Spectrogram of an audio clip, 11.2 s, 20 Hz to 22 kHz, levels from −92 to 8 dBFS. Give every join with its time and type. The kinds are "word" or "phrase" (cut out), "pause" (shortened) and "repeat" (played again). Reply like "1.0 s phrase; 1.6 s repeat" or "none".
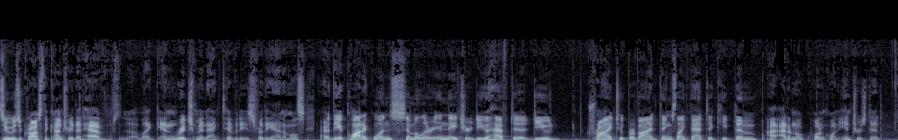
3.9 s pause

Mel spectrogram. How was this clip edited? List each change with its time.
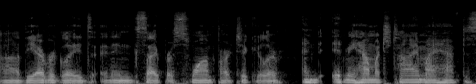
1.3 s word; 2.1 s word; 3.4 s word

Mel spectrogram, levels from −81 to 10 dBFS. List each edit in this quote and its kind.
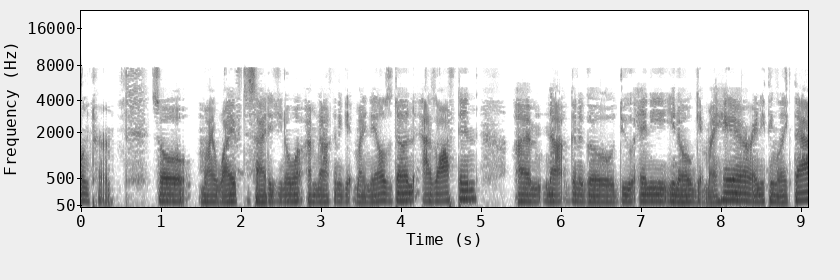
none

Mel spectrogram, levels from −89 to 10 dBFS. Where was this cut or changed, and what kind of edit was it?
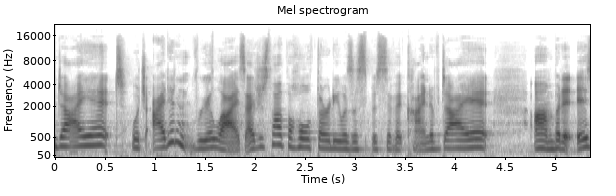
none

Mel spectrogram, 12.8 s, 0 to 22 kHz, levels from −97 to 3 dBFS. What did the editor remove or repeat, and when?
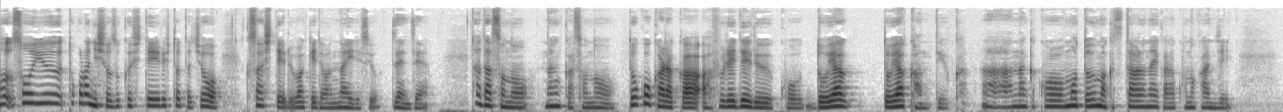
4.7 s pause; 5.3 s pause; 6.2 s pause; 9.7 s pause

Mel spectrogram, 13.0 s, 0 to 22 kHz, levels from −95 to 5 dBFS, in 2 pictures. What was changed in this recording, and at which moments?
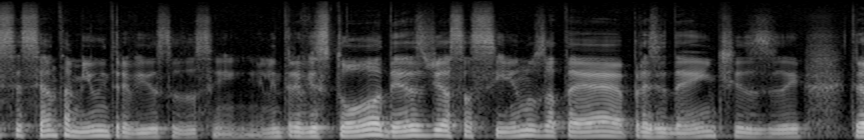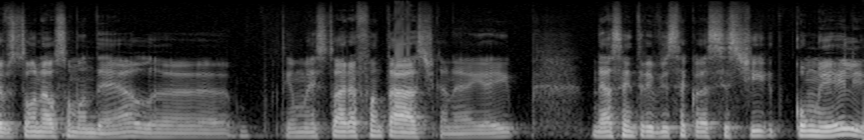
none

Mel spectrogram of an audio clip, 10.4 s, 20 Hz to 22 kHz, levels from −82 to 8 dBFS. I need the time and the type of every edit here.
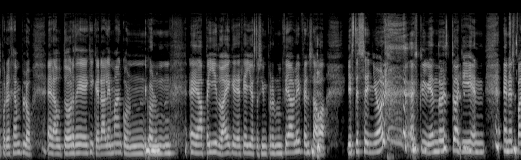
1.9 s word; 2.9 s word

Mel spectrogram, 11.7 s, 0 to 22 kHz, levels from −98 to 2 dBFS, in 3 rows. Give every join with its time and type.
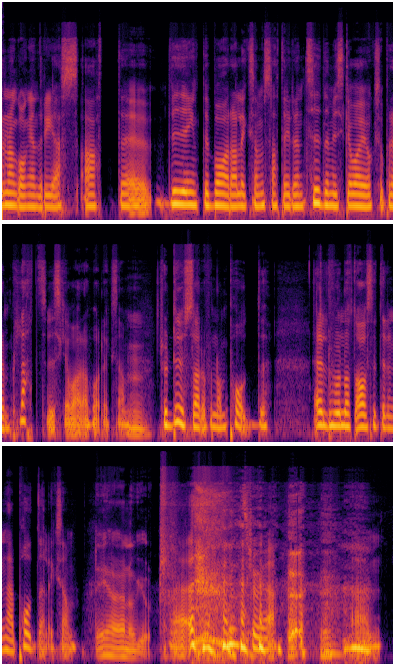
none

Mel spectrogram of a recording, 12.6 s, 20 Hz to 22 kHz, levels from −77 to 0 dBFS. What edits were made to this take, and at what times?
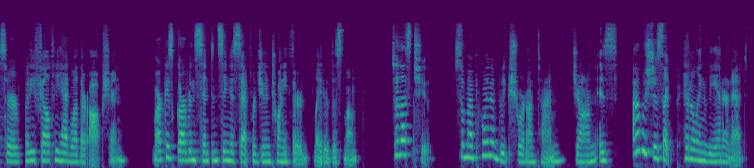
1.2 s word; 6.9 s word; 8.3 s word

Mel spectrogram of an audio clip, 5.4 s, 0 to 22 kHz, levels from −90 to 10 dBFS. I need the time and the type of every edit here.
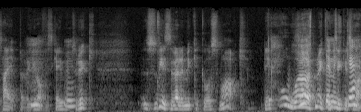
2.4 s word; 3.0 s word

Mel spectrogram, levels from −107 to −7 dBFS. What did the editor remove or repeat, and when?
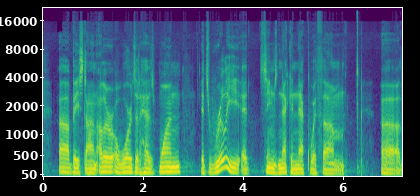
none

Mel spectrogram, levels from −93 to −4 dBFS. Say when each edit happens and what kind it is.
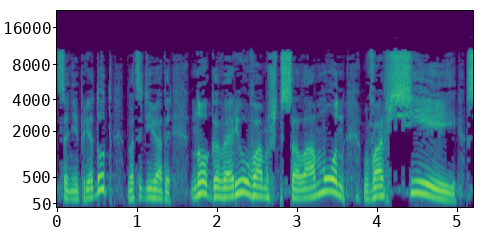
2.8 s word

